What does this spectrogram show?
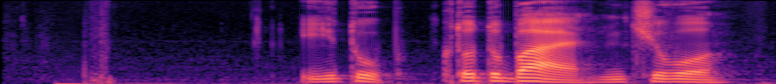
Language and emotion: Russian, neutral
